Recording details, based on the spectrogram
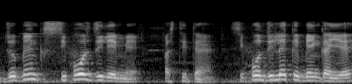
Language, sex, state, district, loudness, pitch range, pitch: Hindi, male, Bihar, Supaul, -18 LUFS, 140-205 Hz, 165 Hz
